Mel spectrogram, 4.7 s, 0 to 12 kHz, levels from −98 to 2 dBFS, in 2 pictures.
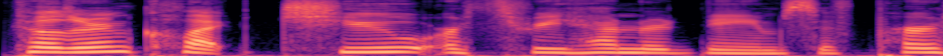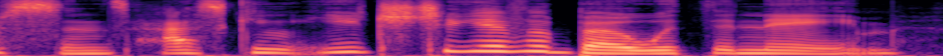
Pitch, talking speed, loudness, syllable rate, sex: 225 Hz, 230 wpm, -20 LUFS, 5.3 syllables/s, female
